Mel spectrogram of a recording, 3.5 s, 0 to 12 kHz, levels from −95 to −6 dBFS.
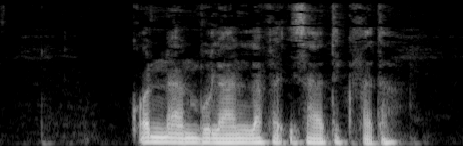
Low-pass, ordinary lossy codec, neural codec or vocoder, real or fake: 10.8 kHz; AAC, 48 kbps; vocoder, 24 kHz, 100 mel bands, Vocos; fake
